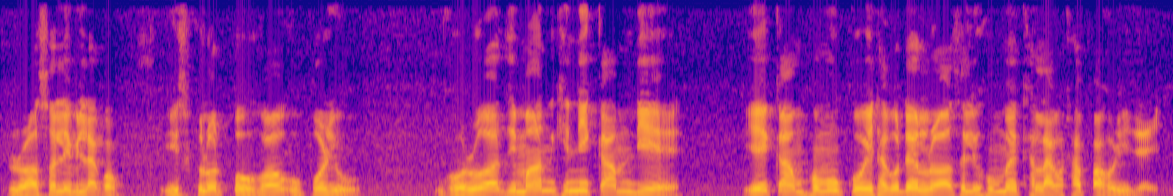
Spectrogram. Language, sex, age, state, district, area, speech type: Assamese, male, 45-60, Assam, Golaghat, rural, spontaneous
